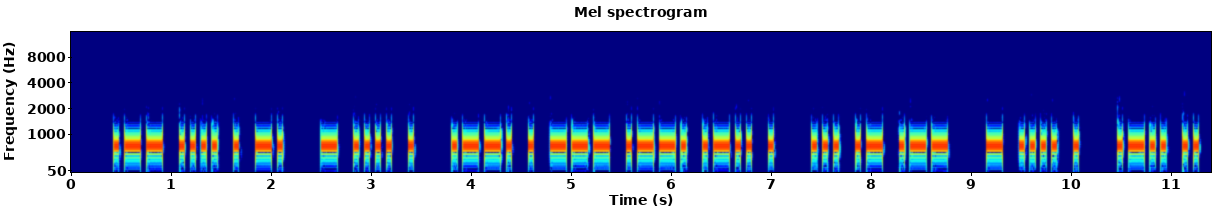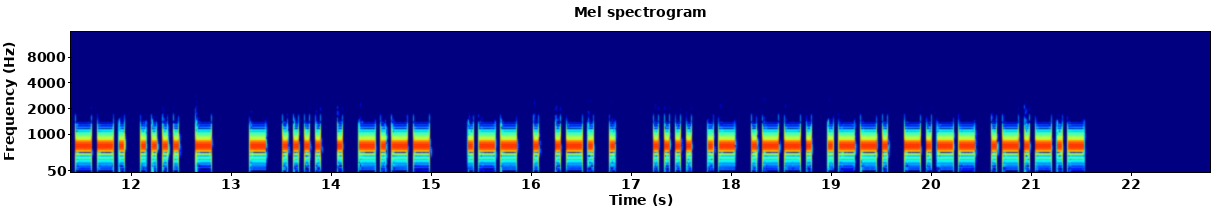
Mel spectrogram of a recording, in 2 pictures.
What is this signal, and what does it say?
Morse code, heard as a keyed tone, about 23 wpm, 700 Hz. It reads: WHEN THE PEOPLE SAW THE LIGHT THEY WERE HAPPY.
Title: Sentences from Top 1000 Words - Review Part 1 - 22wpm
